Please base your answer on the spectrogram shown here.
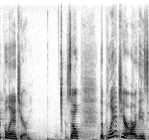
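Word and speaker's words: palantír: He says palanteer, but we're not sure if that's an English accent thing or if that's the correct way to pronounce it. We'll say palanteer.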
